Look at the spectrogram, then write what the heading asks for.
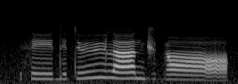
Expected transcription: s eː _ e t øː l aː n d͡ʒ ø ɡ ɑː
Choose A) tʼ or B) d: B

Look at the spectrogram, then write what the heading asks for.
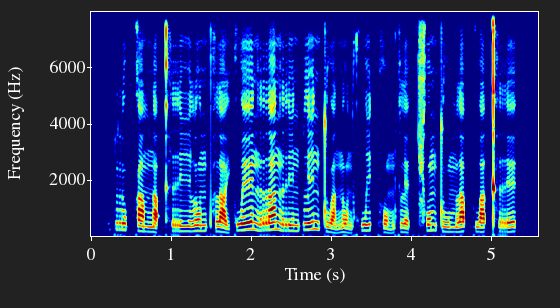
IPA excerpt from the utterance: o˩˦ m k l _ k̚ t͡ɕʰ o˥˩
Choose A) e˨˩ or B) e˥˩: A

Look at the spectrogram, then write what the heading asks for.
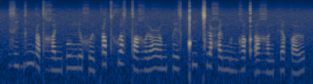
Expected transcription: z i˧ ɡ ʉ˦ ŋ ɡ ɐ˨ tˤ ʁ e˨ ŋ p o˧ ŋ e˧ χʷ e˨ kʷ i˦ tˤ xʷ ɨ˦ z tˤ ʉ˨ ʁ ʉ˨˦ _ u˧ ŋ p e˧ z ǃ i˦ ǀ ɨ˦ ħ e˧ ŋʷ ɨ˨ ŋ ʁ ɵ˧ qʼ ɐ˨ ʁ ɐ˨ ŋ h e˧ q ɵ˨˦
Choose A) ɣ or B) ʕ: B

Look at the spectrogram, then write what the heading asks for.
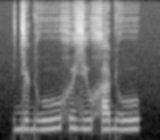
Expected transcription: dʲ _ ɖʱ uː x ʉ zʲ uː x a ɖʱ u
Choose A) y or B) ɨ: B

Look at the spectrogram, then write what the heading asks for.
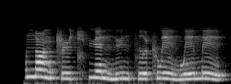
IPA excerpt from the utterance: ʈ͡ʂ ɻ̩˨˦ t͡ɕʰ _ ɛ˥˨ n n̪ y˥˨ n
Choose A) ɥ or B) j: A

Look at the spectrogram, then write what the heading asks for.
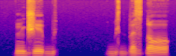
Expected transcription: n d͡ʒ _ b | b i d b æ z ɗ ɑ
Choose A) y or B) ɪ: B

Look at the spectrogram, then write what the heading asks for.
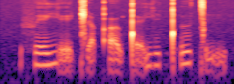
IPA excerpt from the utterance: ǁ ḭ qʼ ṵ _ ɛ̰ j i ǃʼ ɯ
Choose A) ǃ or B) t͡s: A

